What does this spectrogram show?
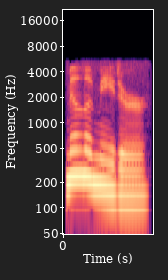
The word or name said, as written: millimeter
